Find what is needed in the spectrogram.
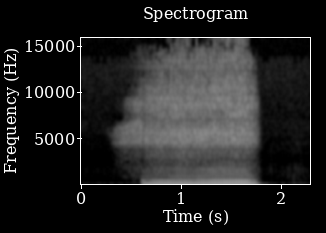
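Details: Sleeping French bulldog giving a single loud, deep, buzzing snore lasting about a second; flat-faced dog snoring.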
